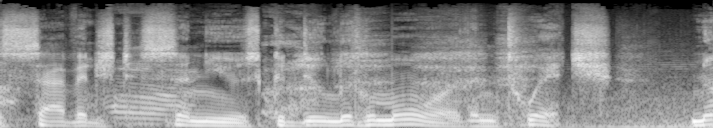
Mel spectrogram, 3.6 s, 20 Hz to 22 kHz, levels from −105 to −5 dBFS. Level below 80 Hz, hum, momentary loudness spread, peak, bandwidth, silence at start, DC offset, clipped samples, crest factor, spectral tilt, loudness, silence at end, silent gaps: -36 dBFS; none; 4 LU; 0 dBFS; 18 kHz; 0 s; under 0.1%; under 0.1%; 14 dB; -3.5 dB/octave; -14 LUFS; 0 s; none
